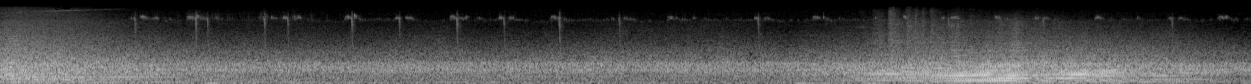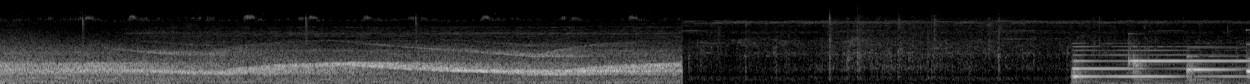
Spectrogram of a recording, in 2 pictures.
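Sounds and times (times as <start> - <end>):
passing cars: 0.0 - 19.4.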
